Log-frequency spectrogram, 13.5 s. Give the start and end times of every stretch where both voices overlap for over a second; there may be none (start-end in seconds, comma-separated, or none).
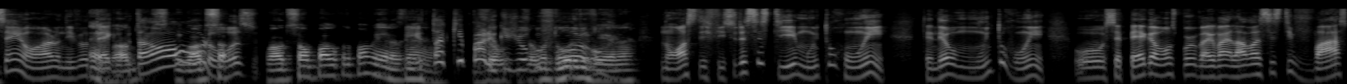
0.9-2.6, 4.1-6.3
